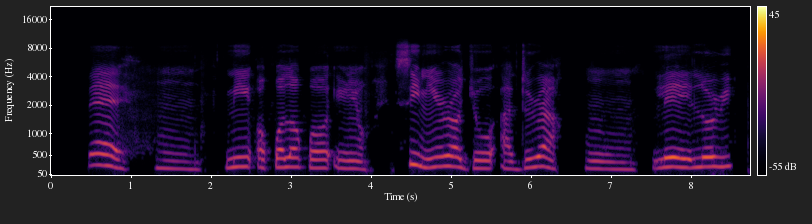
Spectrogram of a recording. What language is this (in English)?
Yoruba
